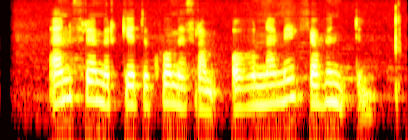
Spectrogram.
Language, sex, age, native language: Icelandic, female, 40-49, Icelandic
